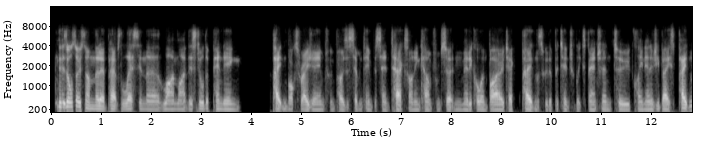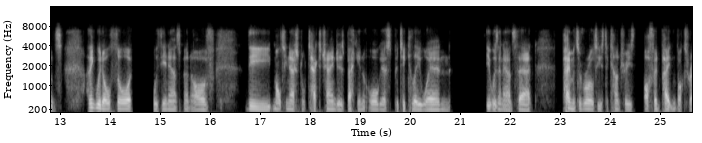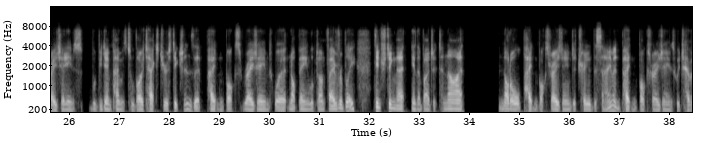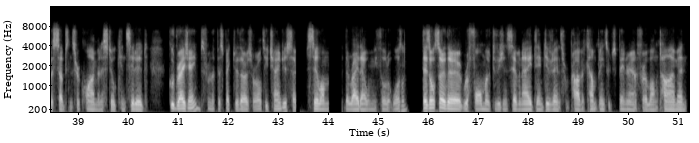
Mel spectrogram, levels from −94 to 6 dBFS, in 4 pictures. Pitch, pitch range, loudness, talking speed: 95 Hz, 90-100 Hz, -24 LUFS, 185 wpm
